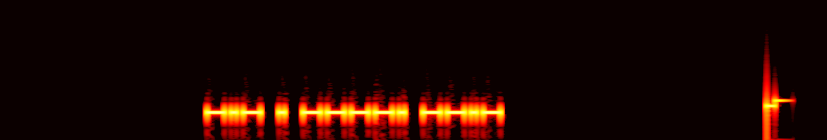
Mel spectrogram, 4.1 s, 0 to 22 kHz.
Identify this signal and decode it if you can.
Morse code, heard as a keyed tone, about 40 wpm, 700 Hz. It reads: KE9Q
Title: USA Call Signs - 4 Characters - 3x Character Spacing - 40wpm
